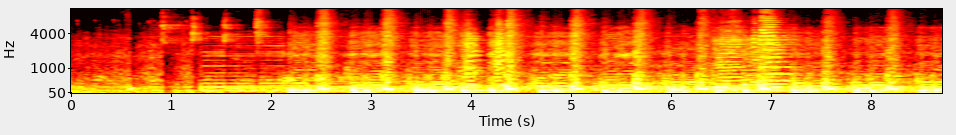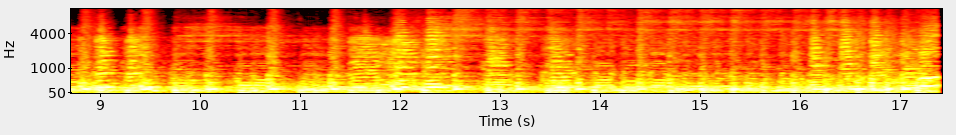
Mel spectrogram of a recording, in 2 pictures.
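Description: Live rock band starting a song: a sparse, quieter opening, then the full band with a driving beat comes in about two seconds in.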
